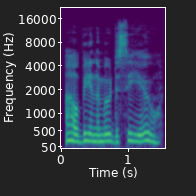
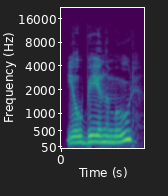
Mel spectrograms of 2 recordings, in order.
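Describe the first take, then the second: First: I'll leaned on, falling teasingly; flirtatious. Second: Said in the usual way. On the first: A narrator's reading. Narrator answering Jarrett, flirtatious before hanging up. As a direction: tease him with a flirt. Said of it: "I'm being flirtatious".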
